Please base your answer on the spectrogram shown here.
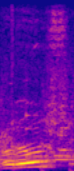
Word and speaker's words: Gurung: trekking these are the gurung people how is the famous gurung is pronounced termina en "ng" Gurung They are the local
